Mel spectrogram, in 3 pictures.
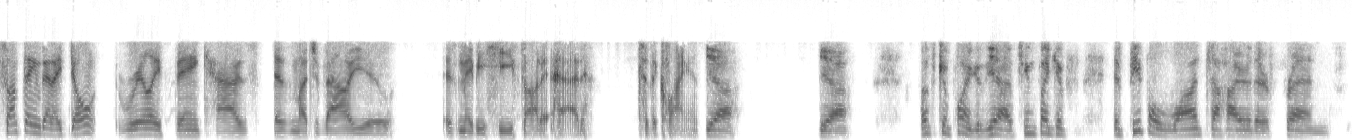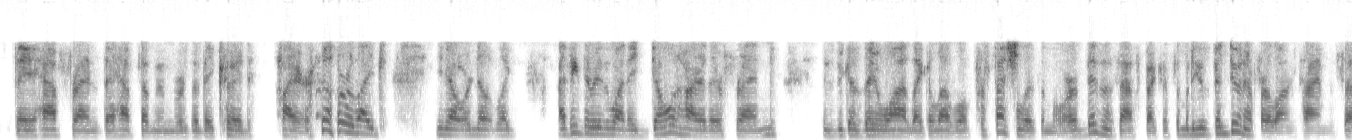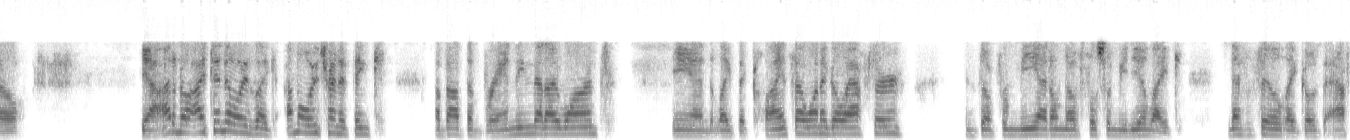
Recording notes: link up via phone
